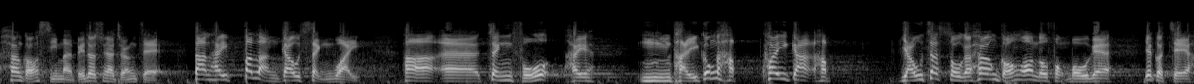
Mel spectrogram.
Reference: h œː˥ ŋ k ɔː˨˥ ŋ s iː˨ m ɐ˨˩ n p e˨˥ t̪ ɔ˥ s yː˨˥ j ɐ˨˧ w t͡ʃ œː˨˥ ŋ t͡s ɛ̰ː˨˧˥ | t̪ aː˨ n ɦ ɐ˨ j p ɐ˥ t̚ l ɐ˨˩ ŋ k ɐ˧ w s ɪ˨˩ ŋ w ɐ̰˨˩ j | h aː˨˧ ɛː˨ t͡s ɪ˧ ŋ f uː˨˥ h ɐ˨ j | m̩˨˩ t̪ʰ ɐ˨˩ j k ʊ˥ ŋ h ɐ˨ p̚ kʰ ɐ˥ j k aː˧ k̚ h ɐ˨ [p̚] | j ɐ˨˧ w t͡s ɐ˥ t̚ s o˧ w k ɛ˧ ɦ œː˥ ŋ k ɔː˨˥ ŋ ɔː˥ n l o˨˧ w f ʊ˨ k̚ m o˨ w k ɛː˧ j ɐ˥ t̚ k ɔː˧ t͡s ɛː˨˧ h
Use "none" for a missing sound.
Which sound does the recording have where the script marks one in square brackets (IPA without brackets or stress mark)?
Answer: p̚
